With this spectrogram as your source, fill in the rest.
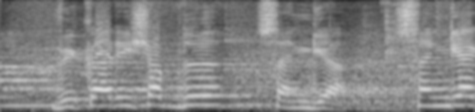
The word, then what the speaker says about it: संज्ञा: आपको बताया था कि यह संज्ञा नहीं होता संजा होता है क्या होता है संजा संज्ञा नहीं होता क्या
